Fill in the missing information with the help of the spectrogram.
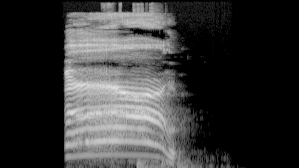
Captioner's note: excited grunting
